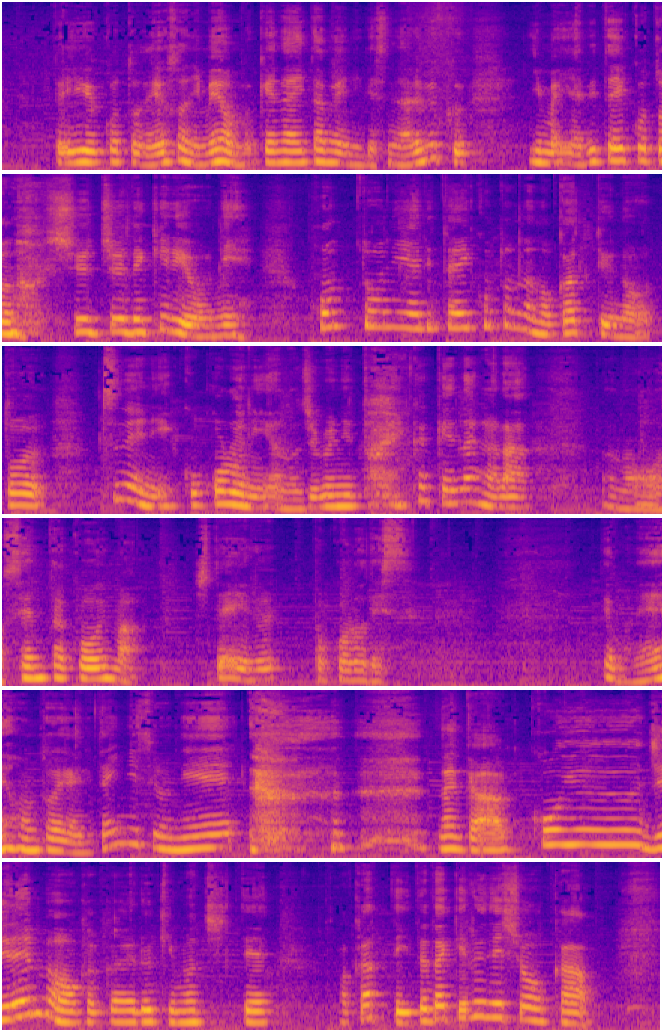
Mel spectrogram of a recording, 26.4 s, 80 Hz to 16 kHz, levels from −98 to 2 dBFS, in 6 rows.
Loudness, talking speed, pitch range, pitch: -23 LUFS, 320 characters per minute, 195-255 Hz, 210 Hz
